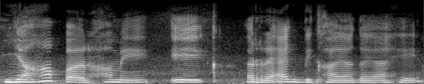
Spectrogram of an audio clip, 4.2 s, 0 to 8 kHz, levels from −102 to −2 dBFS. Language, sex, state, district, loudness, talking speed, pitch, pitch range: Hindi, female, Madhya Pradesh, Dhar, -18 LUFS, 115 wpm, 205 Hz, 190-215 Hz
